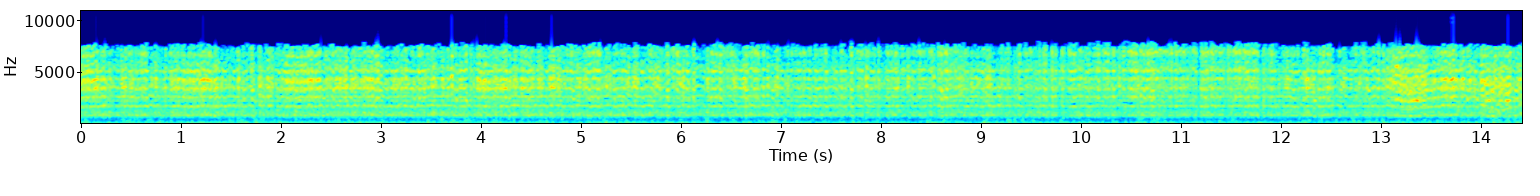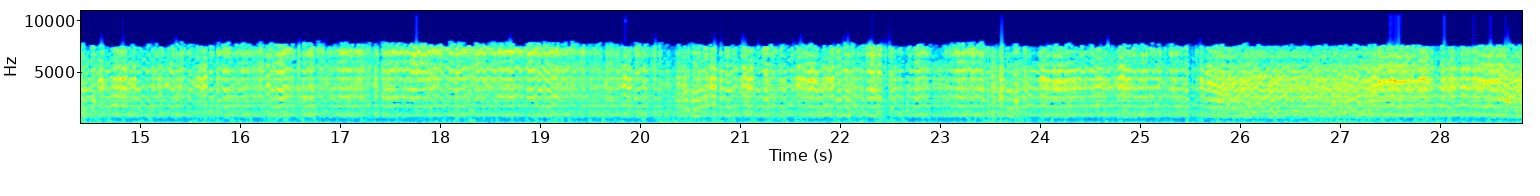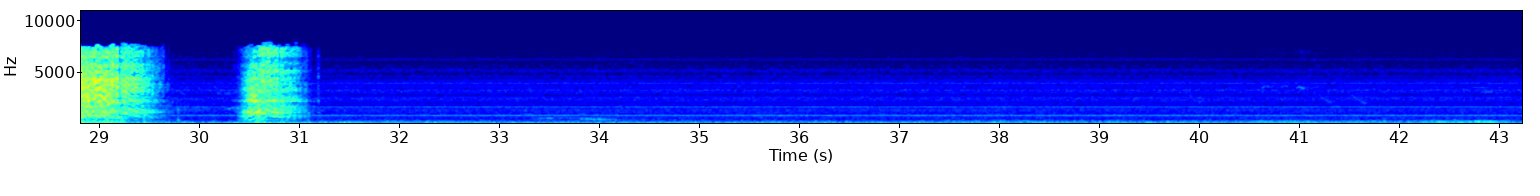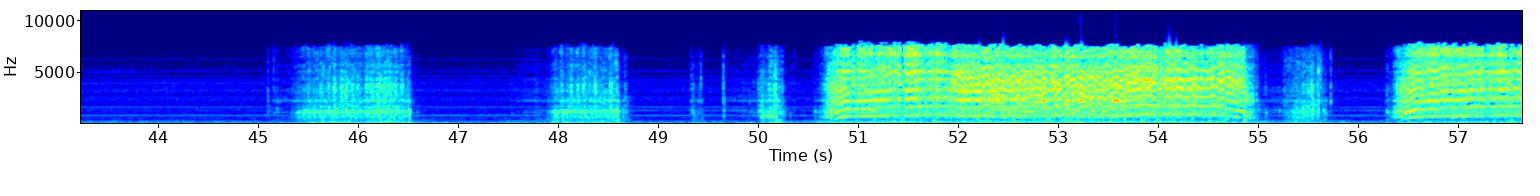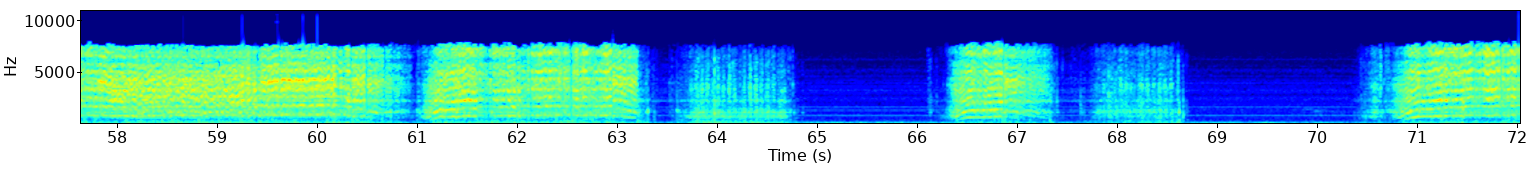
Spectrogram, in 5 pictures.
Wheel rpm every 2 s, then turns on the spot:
230, 230, 230, 240, 230, 230, 230, 230, 230, 230, 230, 230, 230, 200, 140, 10, 0, 0, 0, 0, 0, 0, 10, 20, 10, 120, 210, 80, 140, 210, 130, 140, 20, 40, 20, 100.
44-50 54-56 64-66 68-70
